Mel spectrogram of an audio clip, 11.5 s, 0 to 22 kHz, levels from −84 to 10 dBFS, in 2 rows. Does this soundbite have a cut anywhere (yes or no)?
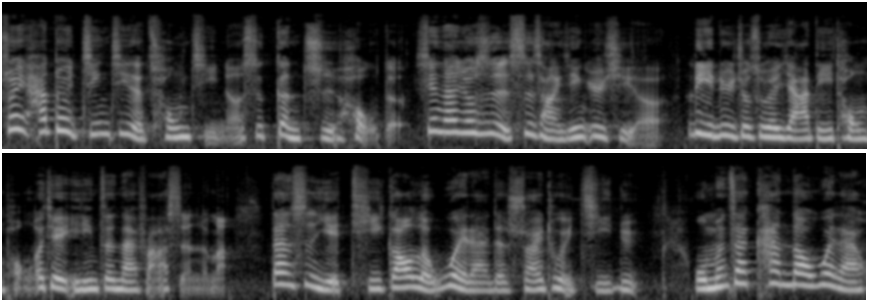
yes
